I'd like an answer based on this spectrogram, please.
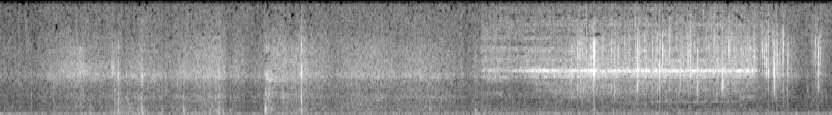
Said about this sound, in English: See the water going down? Water goes down the drain.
